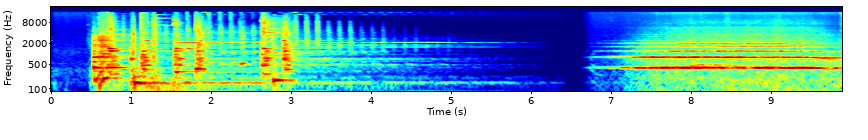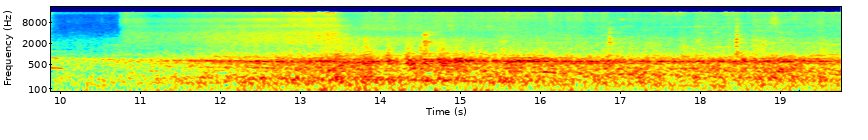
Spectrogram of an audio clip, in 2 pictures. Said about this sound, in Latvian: Man ļoti grūti pateikt, vai šīs skaņas piederētu vilcienam tieši 1980. Gadā Rīgas stacijā, bet vilciens tas ir.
